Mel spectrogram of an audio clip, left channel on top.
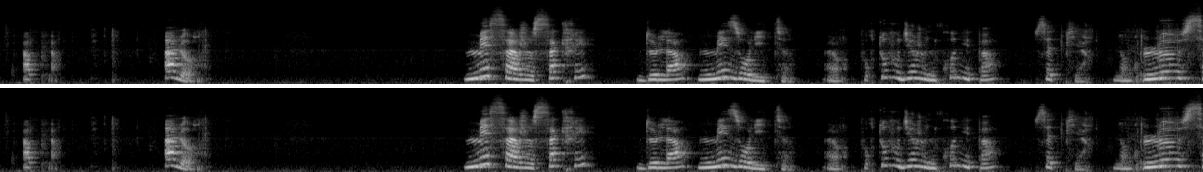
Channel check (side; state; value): both; identical; correlation 1.00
